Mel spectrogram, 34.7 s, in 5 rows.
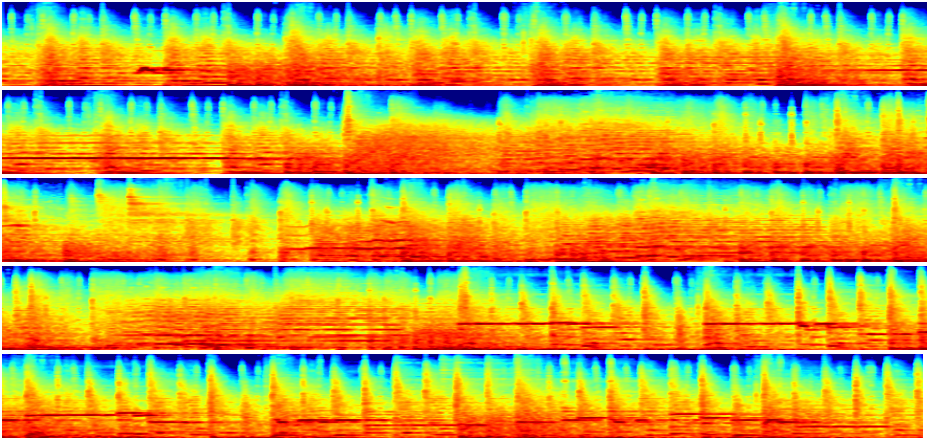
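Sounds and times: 
flank drums in full battle: 0.0s - 34.6s.

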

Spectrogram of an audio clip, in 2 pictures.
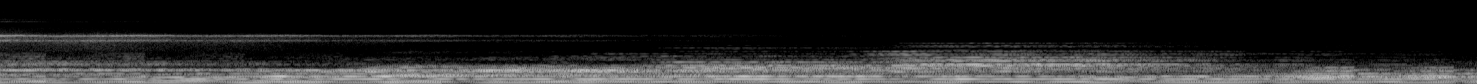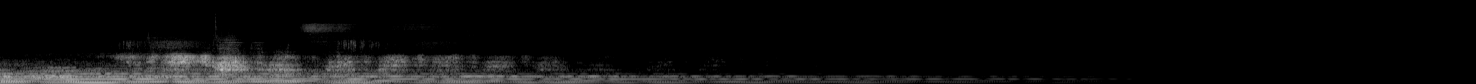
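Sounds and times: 
horror music: 0.0s - 22.2s.

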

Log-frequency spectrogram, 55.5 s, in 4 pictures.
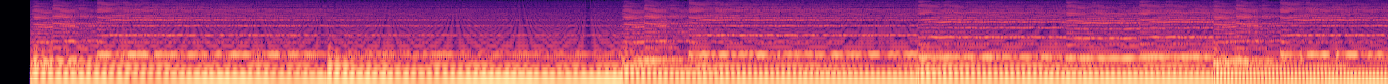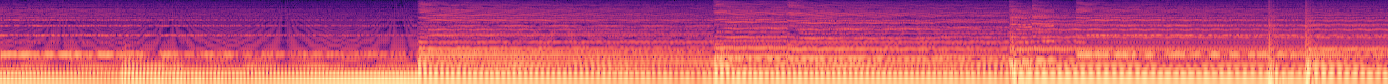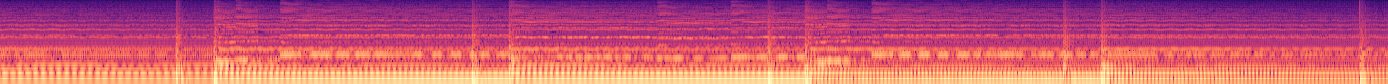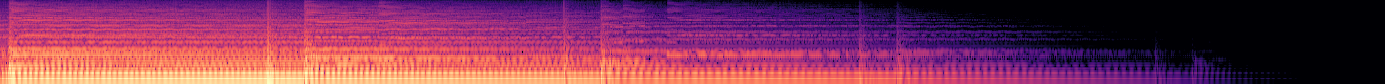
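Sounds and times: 
mellow victory music: 0.3s - 51.2s.

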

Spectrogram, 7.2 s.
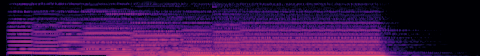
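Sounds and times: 
emotional jingle: 1.2s - 6.8s.

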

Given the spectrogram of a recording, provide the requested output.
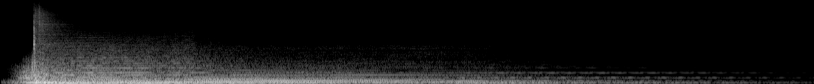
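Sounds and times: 
shock stinger: 0.4s - 5.6s.

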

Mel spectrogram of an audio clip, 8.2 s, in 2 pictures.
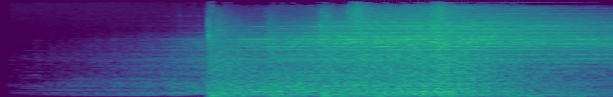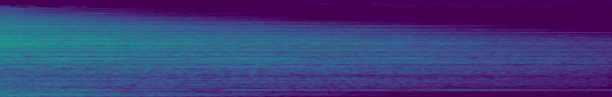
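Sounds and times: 
general combat music transition: 1.4s - 5.2s.

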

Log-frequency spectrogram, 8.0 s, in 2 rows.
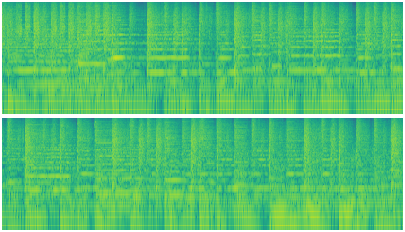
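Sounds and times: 
music loop: 0.0s - 8.0s.

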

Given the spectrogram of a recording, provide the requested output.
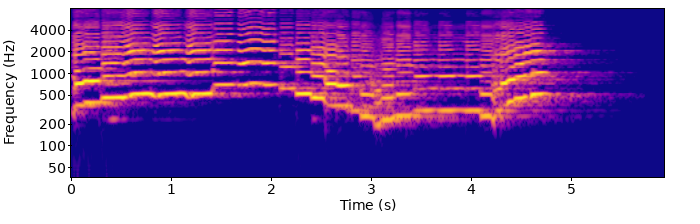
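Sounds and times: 
opening solo instrument: 0.0s - 5.7s.

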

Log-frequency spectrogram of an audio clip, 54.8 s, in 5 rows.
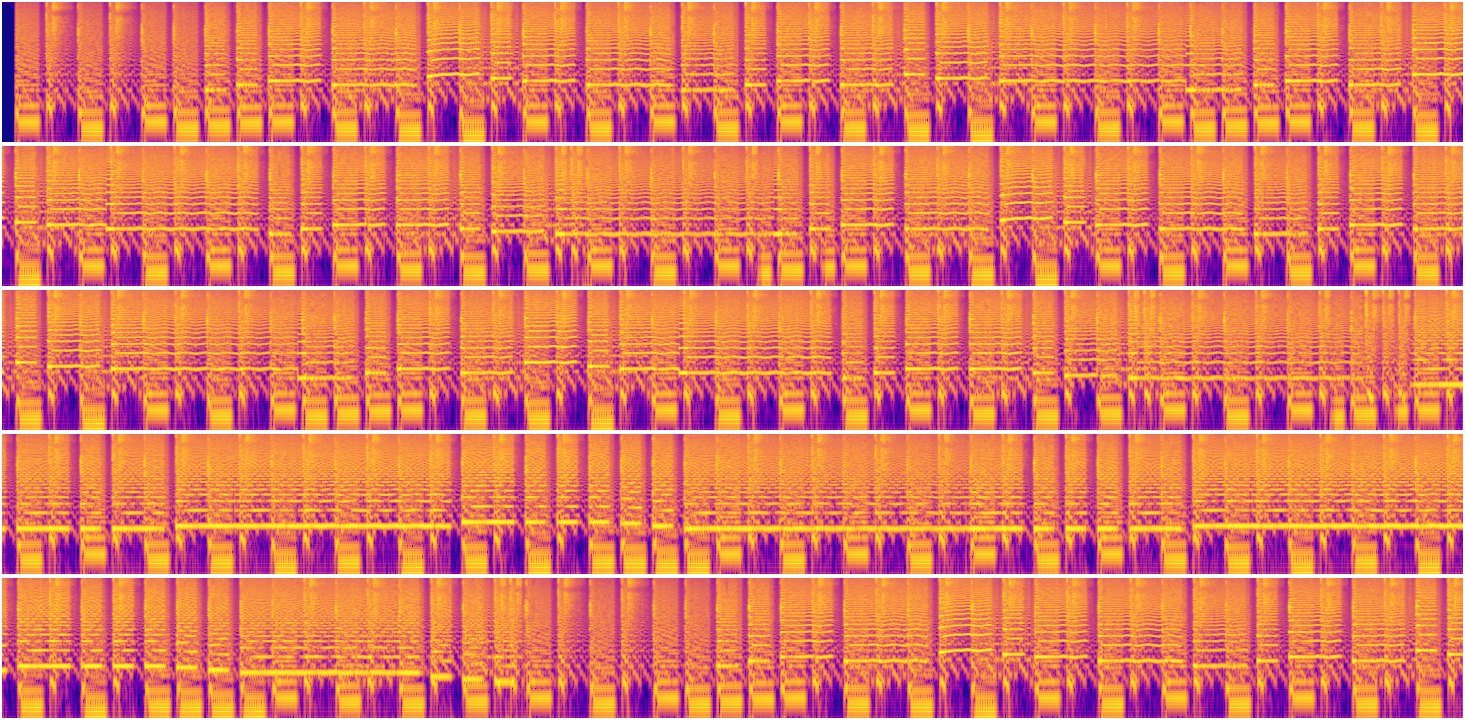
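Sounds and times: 
Commodore 64 SID chiptune music in stereo: 0.1s - 54.7s.

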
